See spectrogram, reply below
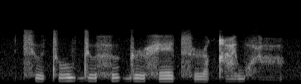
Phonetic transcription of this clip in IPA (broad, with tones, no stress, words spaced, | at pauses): t͡sʰɵ˨tʰo˧w dɵ˧ hɵ˦ɡə˞˧hɛ˧t͡sʰə˞˨ qʰe̤˧wxɑ̤˨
